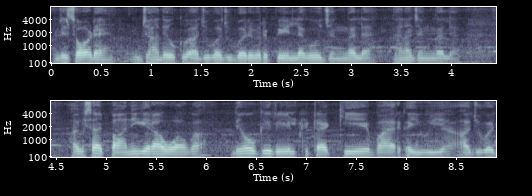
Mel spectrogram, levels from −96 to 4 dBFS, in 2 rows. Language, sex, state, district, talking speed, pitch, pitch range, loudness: Hindi, male, Madhya Pradesh, Katni, 240 wpm, 125 Hz, 115-130 Hz, -19 LUFS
